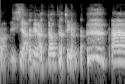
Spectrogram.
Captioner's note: laughs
